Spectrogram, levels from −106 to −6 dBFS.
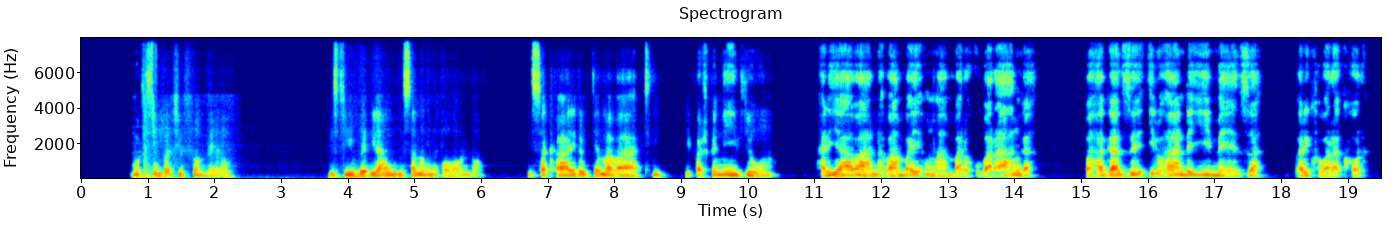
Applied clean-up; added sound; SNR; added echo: neural mask model DeepFilterNet 3.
